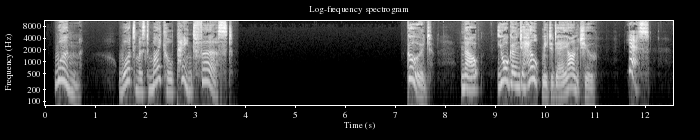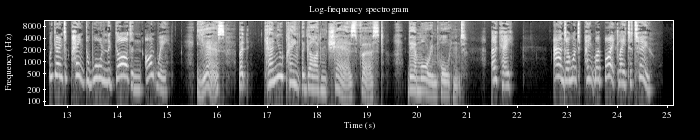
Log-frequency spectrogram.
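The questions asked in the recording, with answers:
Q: What must Michael paint first?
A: the garden chairs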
